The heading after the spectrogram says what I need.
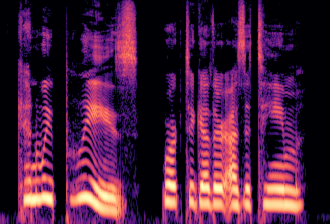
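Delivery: high, pleading, almost begging, a tad desperate. Narrator reads Lucy's plea to the three others, almost begging, a tad desperate. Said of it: "almost begging, sounding a tad desperate".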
